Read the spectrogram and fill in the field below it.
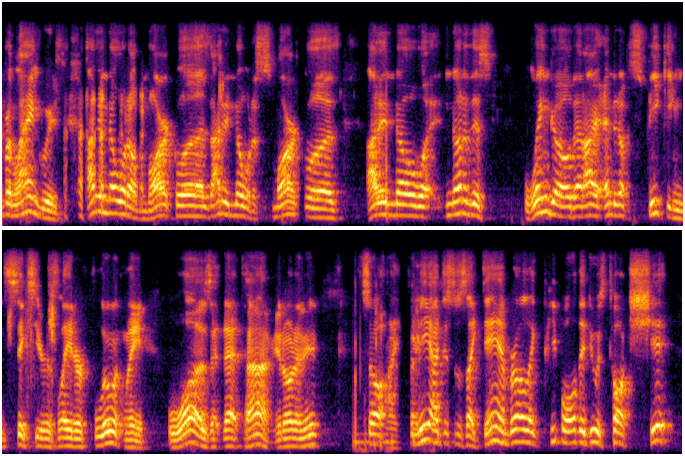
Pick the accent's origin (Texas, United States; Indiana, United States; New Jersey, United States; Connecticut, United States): New Jersey, United States; growing up in Jersey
